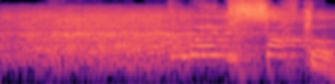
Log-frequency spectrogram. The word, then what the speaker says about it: subtle: Subtle. Would anybody object if it was spelled S-U-T-L-E? Not a single person would.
